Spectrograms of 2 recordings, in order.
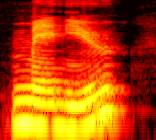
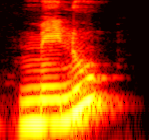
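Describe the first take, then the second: First: Menu pronounced MEN-yoo, accent on MEN; English stress on first syllable. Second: Menù pronounced me-NÙ, accent on the last syllable; Italian stress on final syllable. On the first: Teacher contrasts English with Italian, menu stressed on MEN. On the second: Teacher contrasts Italian with English, menù stressed on NÙ. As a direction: move the stress to the end of menù. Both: Shown as a demonstration. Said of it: "it just changed the accent".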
